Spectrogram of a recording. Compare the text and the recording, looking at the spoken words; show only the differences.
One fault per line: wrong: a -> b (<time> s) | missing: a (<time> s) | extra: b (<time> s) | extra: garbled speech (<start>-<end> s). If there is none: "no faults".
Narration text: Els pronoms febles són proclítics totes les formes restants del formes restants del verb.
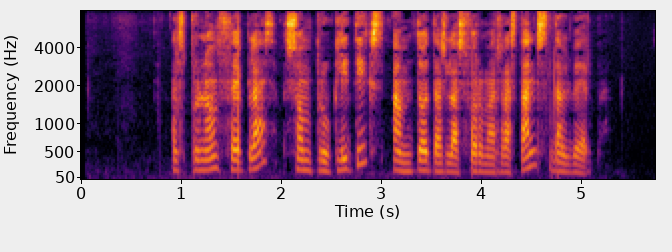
extra: amb (3.2 s)
missing: formes restants del (4.9 s)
